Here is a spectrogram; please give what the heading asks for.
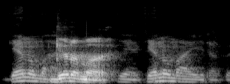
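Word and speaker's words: γίνομαι: 예, 그래서 그 헬라어 발음은 게노마이라고 해서 하나님의 결정이 그대로 실행되기를 원합니다.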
